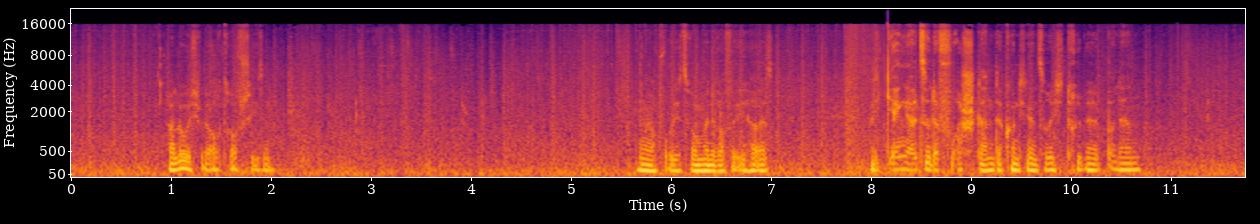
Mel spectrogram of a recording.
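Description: Heavy guns fire in quick bursts.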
